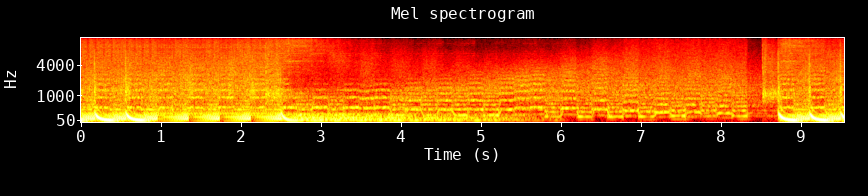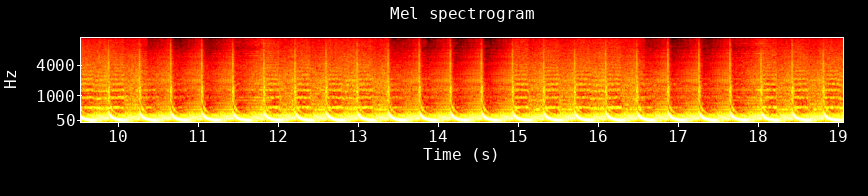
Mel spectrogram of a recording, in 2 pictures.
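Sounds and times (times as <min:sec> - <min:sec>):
heavy kick drum: 0:00.0 - 0:03.7, 0:08.7 - 0:19.0.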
